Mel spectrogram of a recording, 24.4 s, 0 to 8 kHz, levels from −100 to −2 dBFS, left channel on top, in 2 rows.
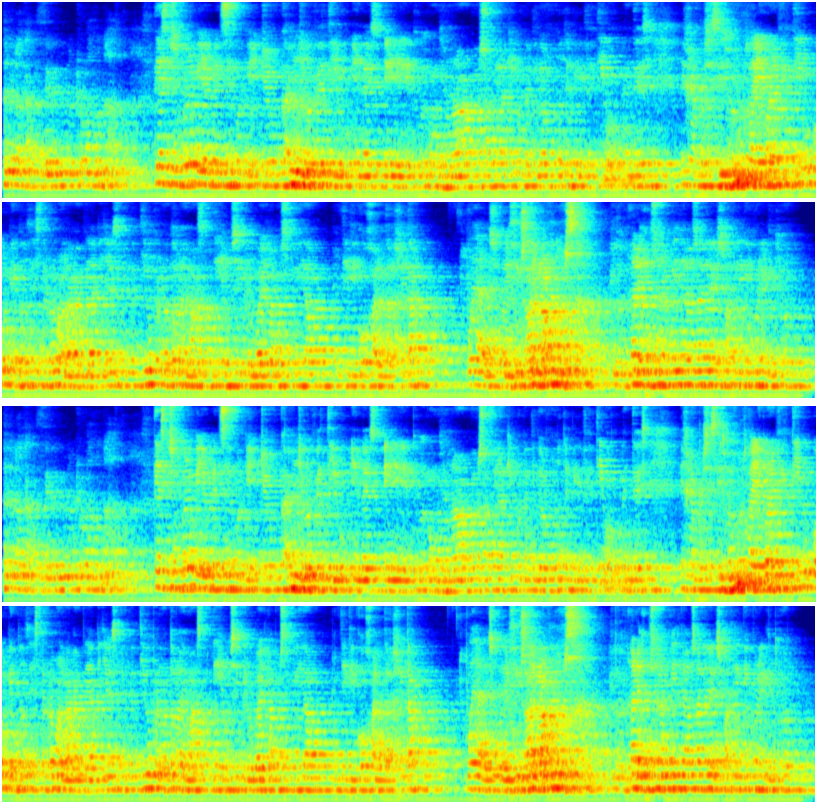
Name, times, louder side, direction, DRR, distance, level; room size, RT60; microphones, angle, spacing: voice 1, 0.0-1.7 4.3-4.6 6.5-6.8 10.7-11.2 19.7-21.0 21.3-21.6, left 1 dB, 10° right, -11 dB, 0.4 m, -20 dB
voice 2, 2.3-18.6 19.0-21.0 21.5-24.0, equal, 70° right, -5 dB, 0.5 m, -22 dB
2.6 x 2.1 x 2.4 m, 2.7 s
head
